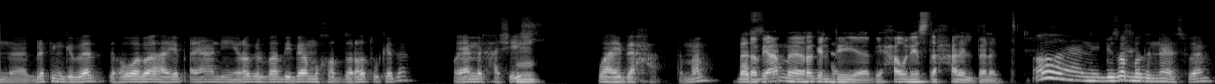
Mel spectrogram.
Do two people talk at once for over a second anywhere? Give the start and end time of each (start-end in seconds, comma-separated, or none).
none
